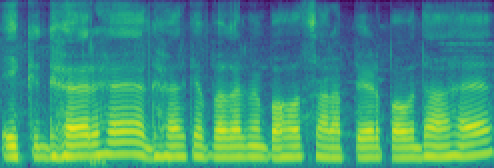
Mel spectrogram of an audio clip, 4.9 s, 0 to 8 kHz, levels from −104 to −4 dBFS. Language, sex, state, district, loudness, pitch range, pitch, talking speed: Hindi, male, Odisha, Malkangiri, -16 LUFS, 135-150 Hz, 140 Hz, 145 wpm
